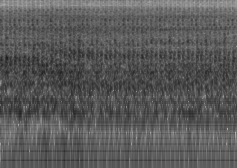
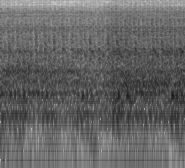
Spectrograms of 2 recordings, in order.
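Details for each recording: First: Hyundai Santa Fe after replacing idler pulleys and belt to cure a loud, vibrating noise outside the engine: petrol engine now idles with a steady, even pulse, no squeal, chirp or rattle. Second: Hyundai Santa Fe engine idling, hood open: loud rough whirring rush from the belt drive; worn idler and tensioner bearings, replaced along with drive belt.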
